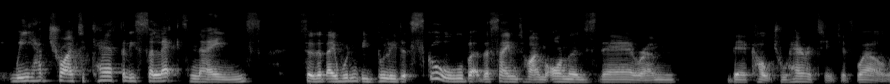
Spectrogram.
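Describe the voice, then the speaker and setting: A middle-aged man, a guest speaking reflectively in an interview, pausing often with ums. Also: medium pitch, a little mellow. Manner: thoughtful, hesitant, many ums.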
